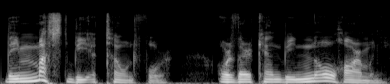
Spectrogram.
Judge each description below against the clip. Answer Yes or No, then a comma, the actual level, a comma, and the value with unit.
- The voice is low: Yes, low, 110 Hz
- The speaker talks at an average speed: Yes, average, 170 wpm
